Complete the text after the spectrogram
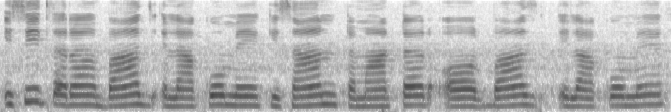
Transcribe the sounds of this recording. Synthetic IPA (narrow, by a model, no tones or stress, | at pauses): ɪsit̪əɾəɦbaːd͡ʒɪlaːkõmẽkɪsaːnʈəmaːʈəɾɔːɾbaːd͡ʒɪlaːkõmẽ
